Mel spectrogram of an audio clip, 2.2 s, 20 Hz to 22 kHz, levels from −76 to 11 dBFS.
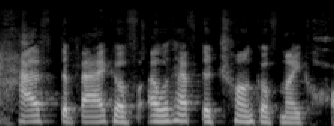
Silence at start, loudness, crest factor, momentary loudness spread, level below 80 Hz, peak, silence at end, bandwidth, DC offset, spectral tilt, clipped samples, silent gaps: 0 s; -19 LUFS; 18 dB; 3 LU; -66 dBFS; -2 dBFS; 0.05 s; 16 kHz; under 0.1%; -5.5 dB/octave; under 0.1%; none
